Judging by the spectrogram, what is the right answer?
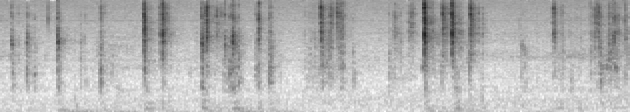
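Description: Rapid irregular keystrokes on a computer keyboard, a quick burst of typing heard close and fairly quiet with no voices.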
